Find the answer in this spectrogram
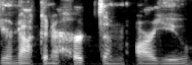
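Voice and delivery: low, hushed, menacing, threatening tone. A woman confronting a man, menacingly threatening. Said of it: "menacingly threatening".

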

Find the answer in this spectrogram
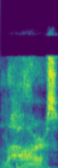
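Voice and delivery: soft-spoken. He clears his throat and finally answers, said softly. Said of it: "finally said softly".

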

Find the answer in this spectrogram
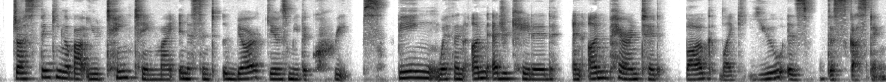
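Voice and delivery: ordinary talk, nothing marked

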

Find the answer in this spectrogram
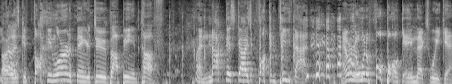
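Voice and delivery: loud, fake put-on tough-guy accent and voice. Acting out a speech to the football players, in a put-on tough-guy accent. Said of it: "What accent is that?".

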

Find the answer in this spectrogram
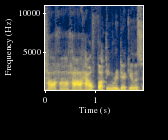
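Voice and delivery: ordinary talk

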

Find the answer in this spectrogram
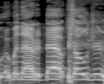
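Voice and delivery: put-on pompous, stiff old officer voice, high and creaky.

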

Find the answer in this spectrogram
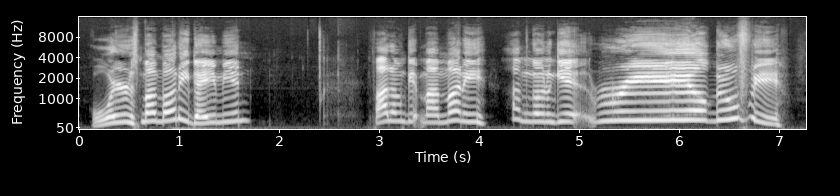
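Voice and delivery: very high cartoon voice, 'real' drawn out. Retelling a video of a guy harassing his roommate with a puppet: Goofy voice. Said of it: "in like a really good Goofy accent".

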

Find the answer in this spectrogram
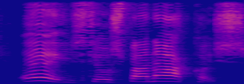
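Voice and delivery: shouting. The hero imitates the captain, calling out to the pirates, shouting in Captain Hook's voice. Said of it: "gritou ele".

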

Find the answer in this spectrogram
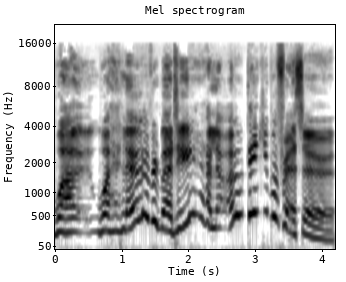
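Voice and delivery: odd, squeaky, very high put-on character voice. Greeting everybody as the teaching assistant after being introduced: weird put-on voice. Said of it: "I put on a weird voice now".

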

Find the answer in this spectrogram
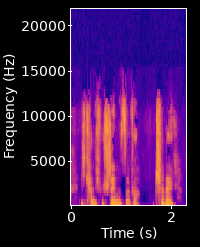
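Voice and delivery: ordinary talk

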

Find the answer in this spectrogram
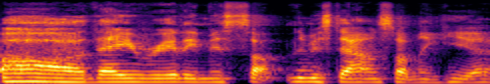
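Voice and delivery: ordinary delivery

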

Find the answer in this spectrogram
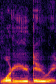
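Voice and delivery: very low voice in a slow drawl.

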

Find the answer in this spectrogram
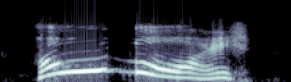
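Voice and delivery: very high little cartoon mouse voice. Asked to just do the line, the speaker does his Mickey Mouse impression. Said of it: "I could do Mickey Mouse".

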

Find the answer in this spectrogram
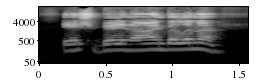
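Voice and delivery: put-on Boston accent. After saying 'let me try', attempting a Mayor Quimby Boston accent. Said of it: "Boston accent, isn't it?".

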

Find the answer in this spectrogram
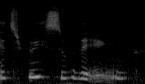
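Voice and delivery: put-on high, soft, slow child voice. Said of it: "And he goes".

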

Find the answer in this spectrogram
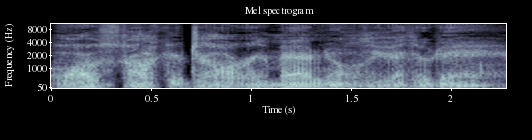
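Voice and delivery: put-on horrible old-man voice, breathy and half whispered. Showing how he sounds worse now than ten years ago, do a Vince impression, horrible old man. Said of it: "actually sounds worse than like my impression of him".

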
